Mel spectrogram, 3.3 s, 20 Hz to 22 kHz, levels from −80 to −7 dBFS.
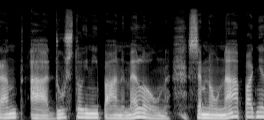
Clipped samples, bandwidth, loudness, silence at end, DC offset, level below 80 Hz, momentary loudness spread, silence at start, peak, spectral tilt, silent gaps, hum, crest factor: under 0.1%; 16 kHz; -23 LUFS; 0 s; under 0.1%; -48 dBFS; 6 LU; 0 s; -6 dBFS; -5.5 dB/octave; none; none; 16 dB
